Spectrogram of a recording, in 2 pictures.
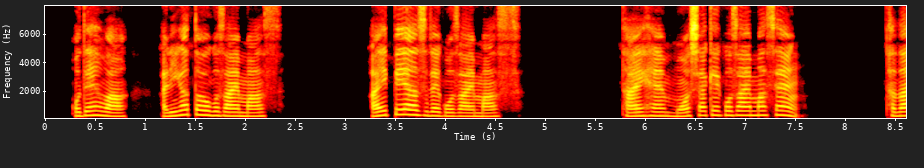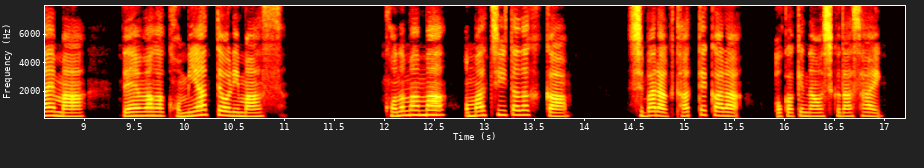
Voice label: jp normal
